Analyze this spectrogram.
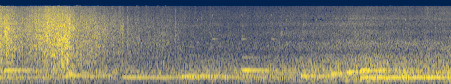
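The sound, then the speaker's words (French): Calm sea waves at an island shore the morning after a storm: a steady, soft wash of surf with a gentle swell near the start, and faint held musical notes running beneath it. “La mer est calme, bleu clair, presque transparente.”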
